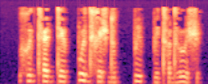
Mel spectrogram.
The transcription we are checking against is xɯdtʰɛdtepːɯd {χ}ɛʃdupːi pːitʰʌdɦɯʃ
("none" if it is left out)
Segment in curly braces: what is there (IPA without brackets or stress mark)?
x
